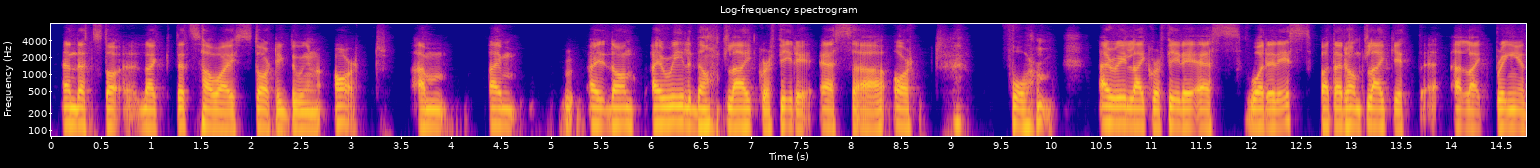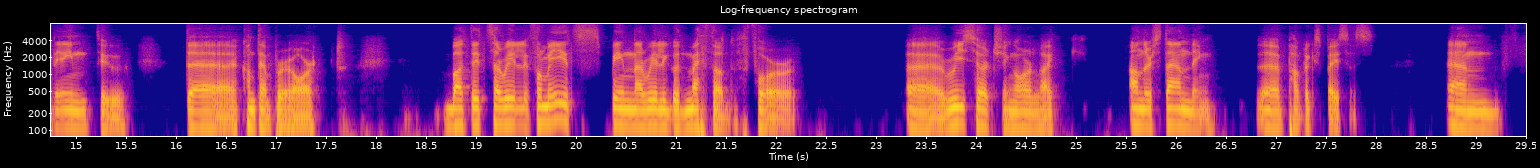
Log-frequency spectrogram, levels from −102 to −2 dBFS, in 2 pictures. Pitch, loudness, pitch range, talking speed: 115 Hz, -19 LUFS, 105-125 Hz, 140 wpm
